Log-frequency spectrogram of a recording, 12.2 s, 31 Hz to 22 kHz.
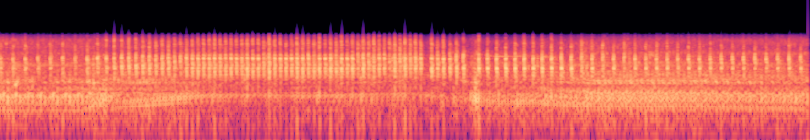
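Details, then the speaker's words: Jeep 4.7L engine at idle: quick, light, uneven tapping about two to three per second, from the front passenger side near the oil fill, ahead of cylinder one. Owner suspects timing belt slap; not confirmed. "The sound is right here in the front. But see, it's not coming from the cylinders cuz here's spark plug number one and it's it's in front of that. So front of this got to be the timing."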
